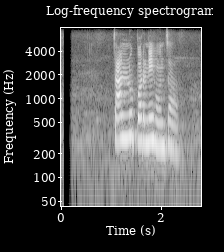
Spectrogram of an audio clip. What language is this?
Nepali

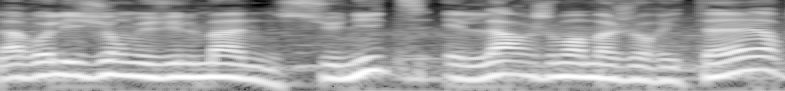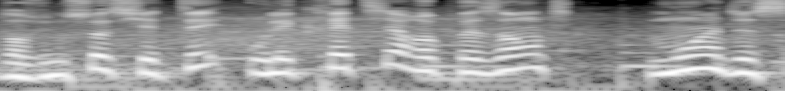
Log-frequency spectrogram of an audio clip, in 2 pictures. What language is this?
French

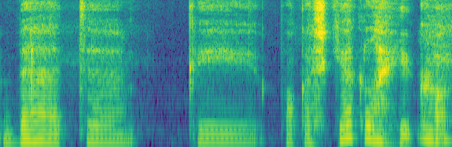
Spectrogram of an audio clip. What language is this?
Lithuanian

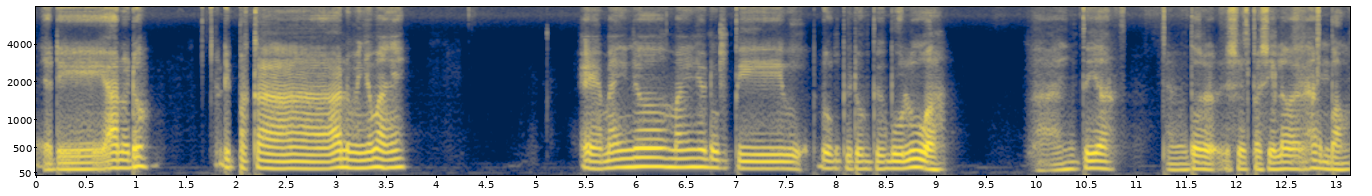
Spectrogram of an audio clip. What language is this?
Coastal Konjo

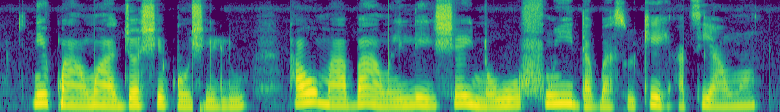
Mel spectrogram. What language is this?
Yoruba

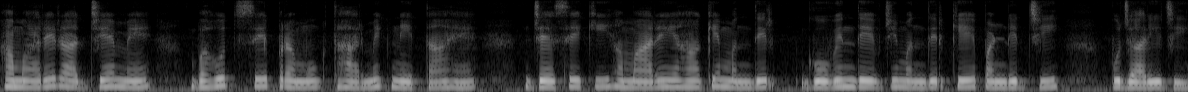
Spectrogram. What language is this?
Hindi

